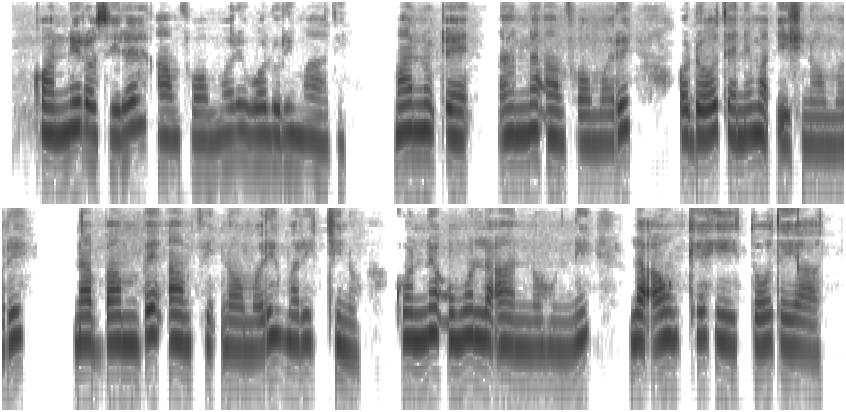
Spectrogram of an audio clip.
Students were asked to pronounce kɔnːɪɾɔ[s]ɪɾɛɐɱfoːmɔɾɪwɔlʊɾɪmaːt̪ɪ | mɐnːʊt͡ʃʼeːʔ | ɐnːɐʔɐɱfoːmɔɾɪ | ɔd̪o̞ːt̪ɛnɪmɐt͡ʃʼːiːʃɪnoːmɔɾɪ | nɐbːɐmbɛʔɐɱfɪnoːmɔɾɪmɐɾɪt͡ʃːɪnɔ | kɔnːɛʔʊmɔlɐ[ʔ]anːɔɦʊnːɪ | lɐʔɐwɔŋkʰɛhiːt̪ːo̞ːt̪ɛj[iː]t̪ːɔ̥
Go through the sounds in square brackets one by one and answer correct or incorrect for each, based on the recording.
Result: correct, correct, incorrect: aː

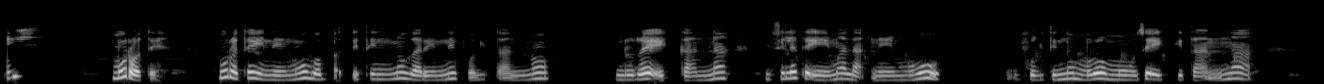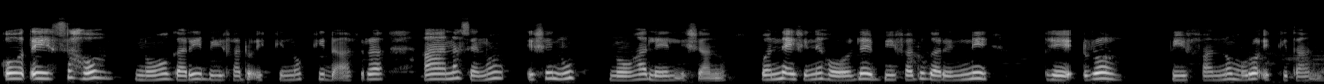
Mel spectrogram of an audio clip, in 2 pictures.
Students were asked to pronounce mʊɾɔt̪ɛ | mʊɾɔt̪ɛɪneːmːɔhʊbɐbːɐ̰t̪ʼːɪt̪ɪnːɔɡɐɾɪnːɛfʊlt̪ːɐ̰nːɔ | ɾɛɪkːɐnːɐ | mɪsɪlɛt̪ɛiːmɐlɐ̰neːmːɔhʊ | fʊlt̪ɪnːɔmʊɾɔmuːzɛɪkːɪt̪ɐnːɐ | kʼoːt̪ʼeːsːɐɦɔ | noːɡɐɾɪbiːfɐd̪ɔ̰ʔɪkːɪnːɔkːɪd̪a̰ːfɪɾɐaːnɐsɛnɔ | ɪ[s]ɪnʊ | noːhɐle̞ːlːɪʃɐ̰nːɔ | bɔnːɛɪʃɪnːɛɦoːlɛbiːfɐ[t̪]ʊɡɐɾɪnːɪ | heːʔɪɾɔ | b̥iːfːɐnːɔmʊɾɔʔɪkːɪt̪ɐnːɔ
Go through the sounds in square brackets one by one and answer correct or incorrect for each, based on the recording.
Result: incorrect: ʃ, incorrect: d̪

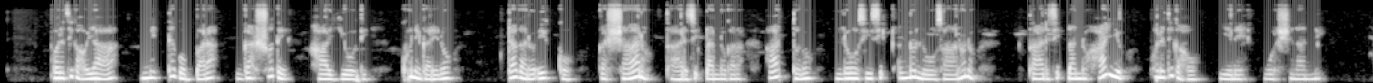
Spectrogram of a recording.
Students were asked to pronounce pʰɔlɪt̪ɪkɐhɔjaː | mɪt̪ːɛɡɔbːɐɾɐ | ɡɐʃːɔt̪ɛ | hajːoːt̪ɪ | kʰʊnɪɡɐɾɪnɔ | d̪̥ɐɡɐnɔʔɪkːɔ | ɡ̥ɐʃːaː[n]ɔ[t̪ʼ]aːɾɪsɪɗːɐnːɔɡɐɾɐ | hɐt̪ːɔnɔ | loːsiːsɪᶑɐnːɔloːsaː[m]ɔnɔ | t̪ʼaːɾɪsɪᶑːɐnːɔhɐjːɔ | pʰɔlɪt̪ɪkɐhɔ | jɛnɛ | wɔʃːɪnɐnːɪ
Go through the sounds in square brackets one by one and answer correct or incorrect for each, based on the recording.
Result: correct, correct, incorrect: n

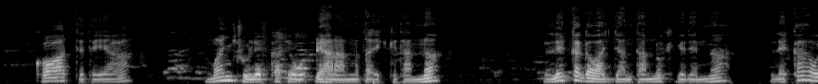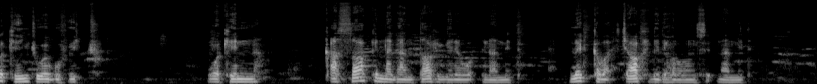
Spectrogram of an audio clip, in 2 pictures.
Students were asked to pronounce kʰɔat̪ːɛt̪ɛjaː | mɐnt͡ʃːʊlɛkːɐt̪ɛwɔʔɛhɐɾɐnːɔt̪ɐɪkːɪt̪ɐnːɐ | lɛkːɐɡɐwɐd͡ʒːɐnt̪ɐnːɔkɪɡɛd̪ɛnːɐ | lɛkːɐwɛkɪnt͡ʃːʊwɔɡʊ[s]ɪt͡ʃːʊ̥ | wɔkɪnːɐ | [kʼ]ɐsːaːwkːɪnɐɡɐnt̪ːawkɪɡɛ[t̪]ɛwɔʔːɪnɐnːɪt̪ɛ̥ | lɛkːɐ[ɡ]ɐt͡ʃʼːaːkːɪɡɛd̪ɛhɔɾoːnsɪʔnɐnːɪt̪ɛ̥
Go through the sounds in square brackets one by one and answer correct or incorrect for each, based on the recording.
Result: incorrect: f, correct, incorrect: d̪, incorrect: b

